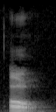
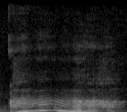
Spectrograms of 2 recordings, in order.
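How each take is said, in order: First: It is said in a flat, neutral tone. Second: It is said in an interested tone. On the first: The news is new but of no concern. "you can just say totally flat or neutral" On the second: The news is wanted and interesting. "with a different tone"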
